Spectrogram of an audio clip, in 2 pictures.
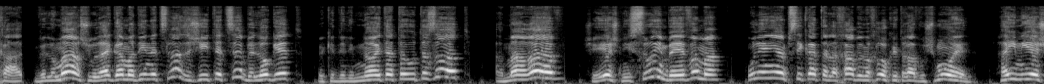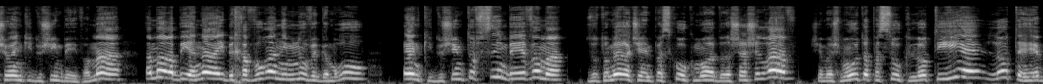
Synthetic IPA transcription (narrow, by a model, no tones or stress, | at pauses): avelo̞maʁʃeulajɡamadinet͡slazeʃ̬eit̪at͡sebe̞lo̞ɡe̞t̪ | veke̞dejlimno̞aethatautazo̞t | amaʁːav | ʃejeʃnisuimbe̞jevama | uleinjanpsikatalaχabe̞maχlo̞ke̞tʁavuʃmue̞l | haimjeʃoenkid̪uʃimbe̞jevamaː | maʁabianajbe̞χavuʁanimnuve̞ɡamʁu | e̞nkid̪uʃimt̪o̞fsimbejevama | zo̞to̞me̞ʁe̞t̪ʃehempaskukmo̞ad̪ʁaʃaʃe̞lʁav | ʃe̞maʃmauthapasuklo̞tihije̞lo̞t̪eheb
